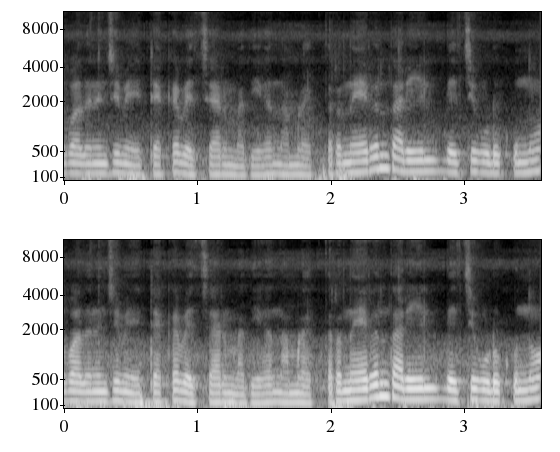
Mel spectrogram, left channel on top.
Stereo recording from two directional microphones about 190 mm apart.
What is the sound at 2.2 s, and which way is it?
A woman's voice, 10° right (ahead or behind).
